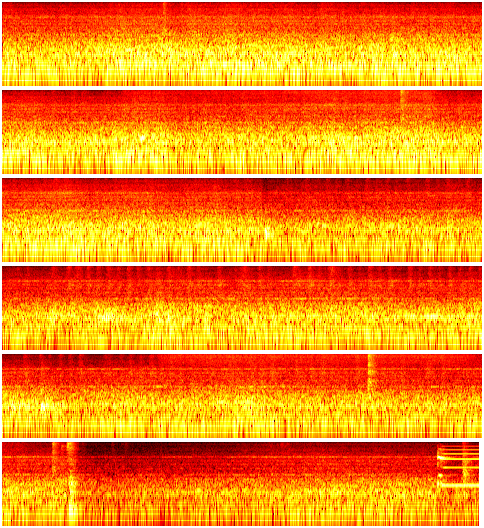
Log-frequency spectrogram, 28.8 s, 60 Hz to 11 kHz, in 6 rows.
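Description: Local electric multiple-unit train running on the track, heard from the driver's cab: a steady rumble of wheels on rails with a few faint clicks, and a short knock about 25 seconds in after which the running noise is a little quieter. An electronic beep starts right at the end.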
